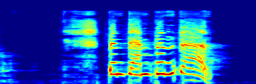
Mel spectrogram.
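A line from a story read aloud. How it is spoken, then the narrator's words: Loud squawking shout. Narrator (Chinese): 鹦鹉…大叫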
